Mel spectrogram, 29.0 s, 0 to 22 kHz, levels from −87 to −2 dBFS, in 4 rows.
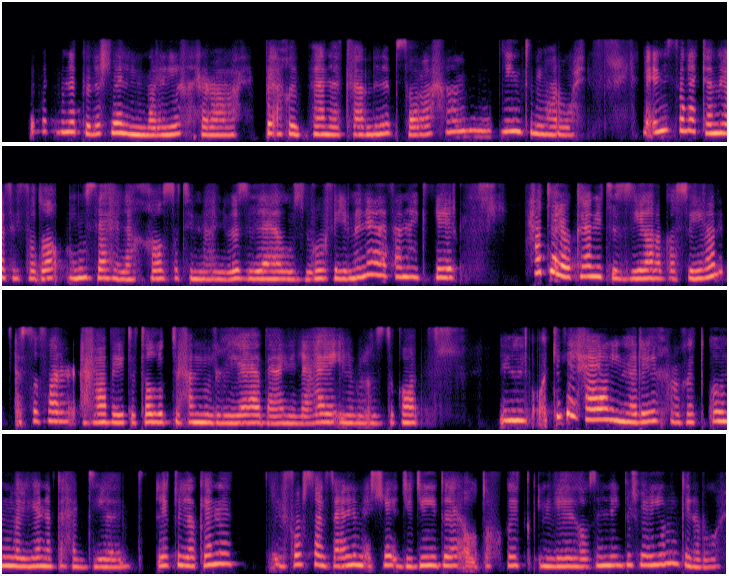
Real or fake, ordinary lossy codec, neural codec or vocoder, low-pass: fake; none; codec, 16 kHz, 1 kbps, FreqCodec, smaller model; 7.2 kHz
